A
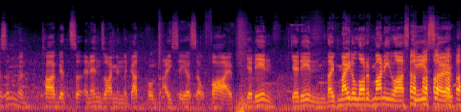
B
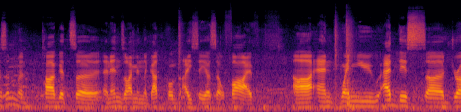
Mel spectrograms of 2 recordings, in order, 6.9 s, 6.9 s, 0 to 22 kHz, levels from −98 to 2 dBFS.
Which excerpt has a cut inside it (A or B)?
A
